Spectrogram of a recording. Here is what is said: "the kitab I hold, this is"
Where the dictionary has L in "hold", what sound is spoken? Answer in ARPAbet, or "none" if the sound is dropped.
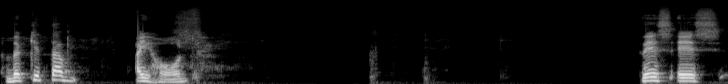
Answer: none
